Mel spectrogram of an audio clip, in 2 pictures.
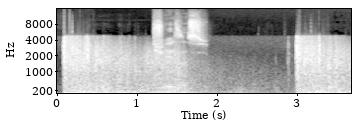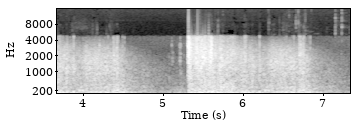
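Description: Three loud gunshots from a non-compensated 10mm MVP 2.0 pistol, evenly spaced about two and a half seconds apart, each with a long booming decay, and a brief spoken exclamation between the first two.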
